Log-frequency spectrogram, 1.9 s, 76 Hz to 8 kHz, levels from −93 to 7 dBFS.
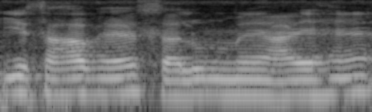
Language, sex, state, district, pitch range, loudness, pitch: Hindi, male, Bihar, Gopalganj, 150-160 Hz, -27 LUFS, 155 Hz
